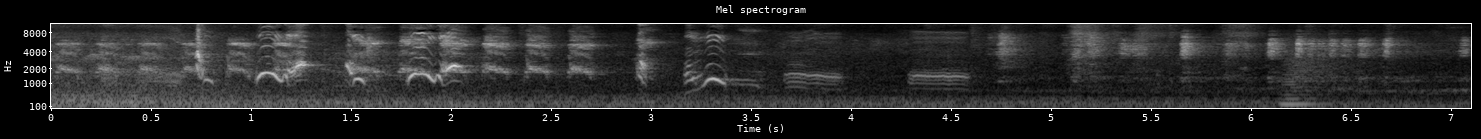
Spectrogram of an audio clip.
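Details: Recently wild-caught white-crested laughingthrush kept in a cage, with a burst of loud harsh squawking notes early on, then sparser, softer calls over steady background noise.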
